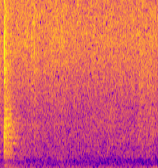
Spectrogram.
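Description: Bacon sizzles on a grill, a soft, steady crackle and hiss opening with a brief louder burst, with no talking over it.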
